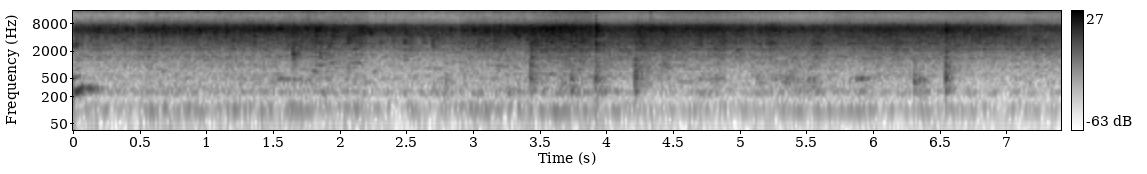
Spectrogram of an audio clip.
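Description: Cumin seeds and three white cardamom pods hit hot oil in a pan, giving a steady, bright, hissing sizzle that fills the whole stretch, close up and fairly loud, with a few faint knocks and no voice.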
